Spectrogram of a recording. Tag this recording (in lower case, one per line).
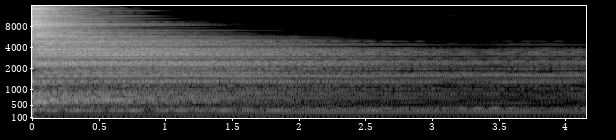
crash cymbal
percussion
cymbal
musical instrument
music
